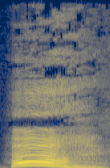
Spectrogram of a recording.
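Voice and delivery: loud yawning sigh; a big tired yawn. Real, not acted. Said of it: "Sorry, I've been yawning".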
